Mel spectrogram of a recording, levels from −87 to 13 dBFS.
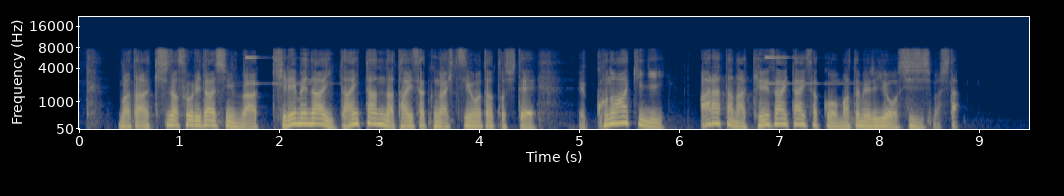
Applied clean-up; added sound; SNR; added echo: neural mask model RNNoise.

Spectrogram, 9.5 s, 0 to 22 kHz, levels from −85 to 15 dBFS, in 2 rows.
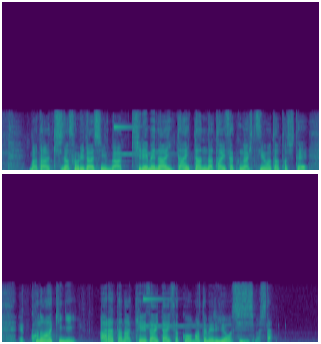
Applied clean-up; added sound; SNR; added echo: none; Bell; 19 dB; none.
